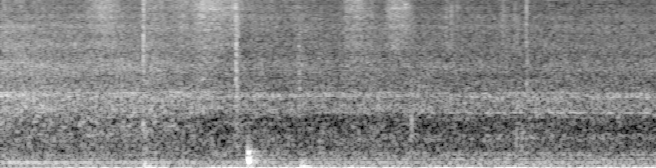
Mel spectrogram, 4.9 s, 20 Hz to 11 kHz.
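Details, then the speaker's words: Gen 10 Ford F-150 with a 4.2 L V6, after a smoke test found and fixed a vacuum leak that had caused a rough idle: a steady, even low hum with no stumble or hunting; smooth idle. "I'm going to crank it up here in a second see if it runs any better man it's running smooth as silk now there is zero rough idle"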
